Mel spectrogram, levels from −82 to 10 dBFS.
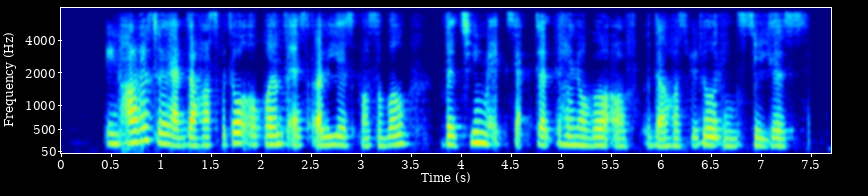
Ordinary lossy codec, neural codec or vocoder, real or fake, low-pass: none; codec, 16 kHz in and 24 kHz out, 0.6 kbps, FireRedTTS-2 codec; fake; 7.2 kHz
